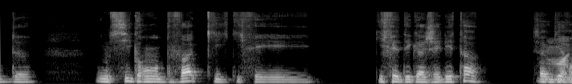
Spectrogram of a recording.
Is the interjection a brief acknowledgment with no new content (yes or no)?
yes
